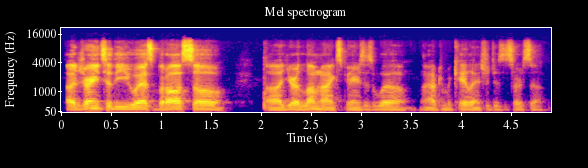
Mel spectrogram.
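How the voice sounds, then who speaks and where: Male webinar host, very low voice, quick delivery, upbeat. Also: little pitch movement, a little mellow. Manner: upbeat, scripted opening. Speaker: host, program director. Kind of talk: webinar hosting.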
